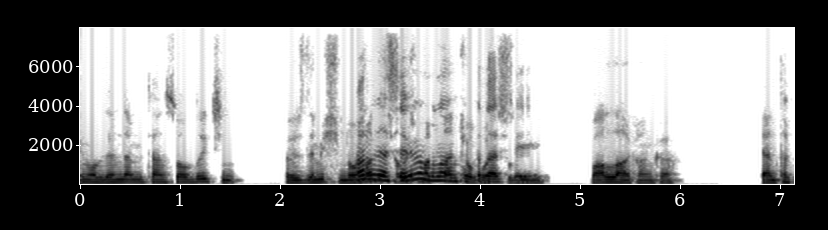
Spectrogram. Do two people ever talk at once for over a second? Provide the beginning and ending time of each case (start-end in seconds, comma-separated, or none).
2.7-4.6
